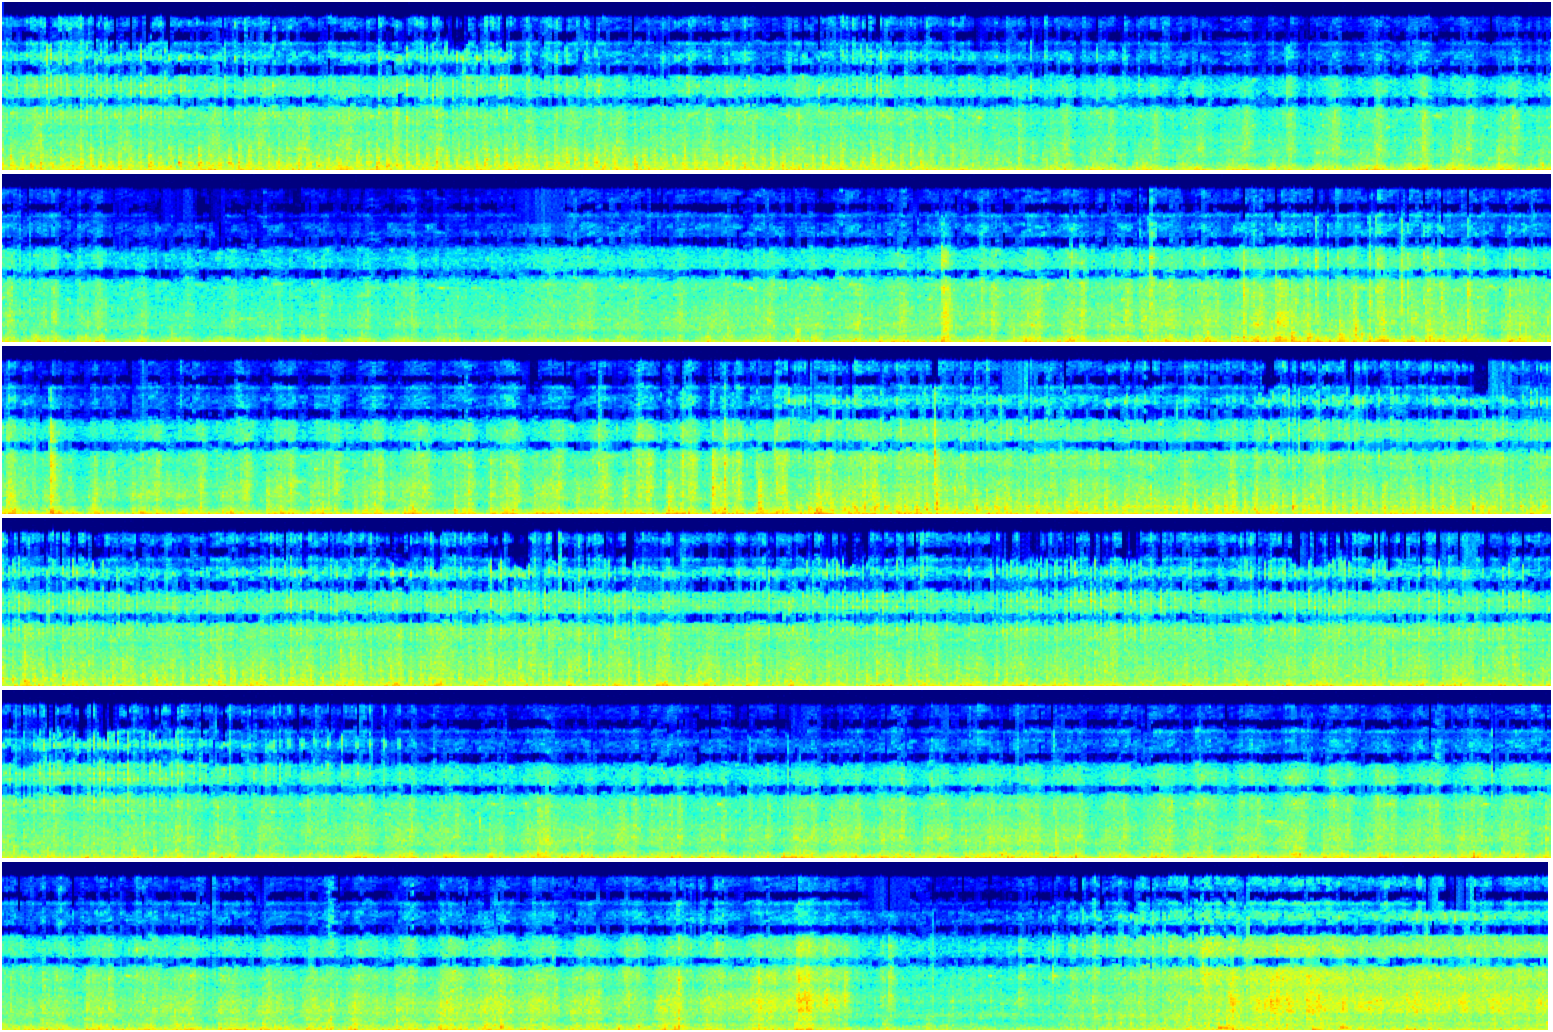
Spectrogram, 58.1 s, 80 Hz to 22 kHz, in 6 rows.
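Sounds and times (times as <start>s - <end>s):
stone crusher crushing rock: 17.3s - 19.8s, 24.0s - 40.7s.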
